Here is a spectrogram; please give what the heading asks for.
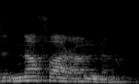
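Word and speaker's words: نفرًا: Okay, and whenever we write two fathahs, we always write an extra alif with that. That's the convention. Okay, and it is pronounced as nafaran.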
